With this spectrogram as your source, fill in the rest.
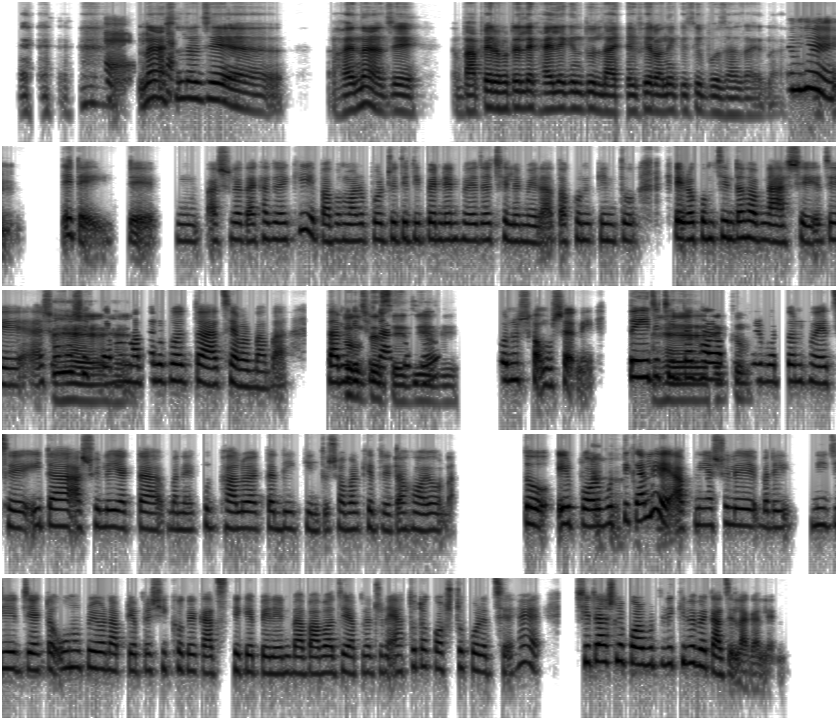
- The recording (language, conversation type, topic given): Bengali, podcast, আপনার জীবনে কোনো শিক্ষক বা পথপ্রদর্শকের প্রভাবে আপনি কীভাবে বদলে গেছেন?
- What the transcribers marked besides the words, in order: chuckle; chuckle; other background noise; laughing while speaking: "হ্যাঁ"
